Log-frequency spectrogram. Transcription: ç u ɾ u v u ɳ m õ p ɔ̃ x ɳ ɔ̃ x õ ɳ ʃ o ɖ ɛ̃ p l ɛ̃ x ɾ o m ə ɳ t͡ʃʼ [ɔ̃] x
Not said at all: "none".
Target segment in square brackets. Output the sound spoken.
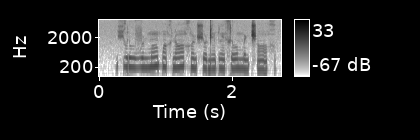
ɔ̃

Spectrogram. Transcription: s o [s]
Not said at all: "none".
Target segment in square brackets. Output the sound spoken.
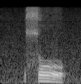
none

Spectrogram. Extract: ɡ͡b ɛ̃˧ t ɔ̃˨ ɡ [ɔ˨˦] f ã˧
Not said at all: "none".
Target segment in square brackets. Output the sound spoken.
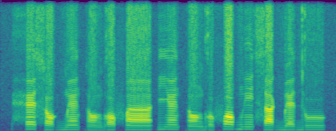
ɔ˨˦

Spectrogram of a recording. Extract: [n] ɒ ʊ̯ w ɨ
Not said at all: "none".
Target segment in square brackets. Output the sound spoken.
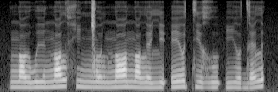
n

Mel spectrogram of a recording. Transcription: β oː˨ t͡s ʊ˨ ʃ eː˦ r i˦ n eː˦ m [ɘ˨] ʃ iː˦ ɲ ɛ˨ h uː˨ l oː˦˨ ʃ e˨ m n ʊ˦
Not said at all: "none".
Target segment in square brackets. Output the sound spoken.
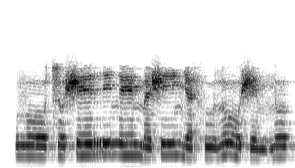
ɛ˨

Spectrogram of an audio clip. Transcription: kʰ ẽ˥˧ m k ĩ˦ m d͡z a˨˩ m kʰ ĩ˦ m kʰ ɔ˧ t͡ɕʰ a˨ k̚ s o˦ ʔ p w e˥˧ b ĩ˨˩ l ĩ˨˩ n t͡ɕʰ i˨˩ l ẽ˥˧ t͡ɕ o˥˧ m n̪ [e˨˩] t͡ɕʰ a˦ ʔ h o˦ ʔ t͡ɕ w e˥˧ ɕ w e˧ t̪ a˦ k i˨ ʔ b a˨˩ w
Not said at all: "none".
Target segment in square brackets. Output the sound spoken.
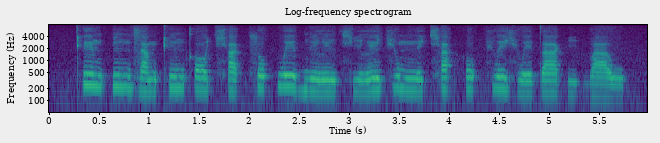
e˧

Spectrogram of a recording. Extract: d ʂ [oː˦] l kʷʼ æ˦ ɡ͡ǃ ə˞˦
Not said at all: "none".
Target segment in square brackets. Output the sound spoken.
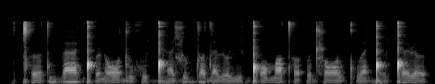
ɔː˦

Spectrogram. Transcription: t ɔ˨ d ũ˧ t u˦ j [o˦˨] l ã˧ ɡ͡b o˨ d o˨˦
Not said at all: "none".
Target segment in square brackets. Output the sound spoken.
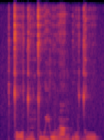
o˦˨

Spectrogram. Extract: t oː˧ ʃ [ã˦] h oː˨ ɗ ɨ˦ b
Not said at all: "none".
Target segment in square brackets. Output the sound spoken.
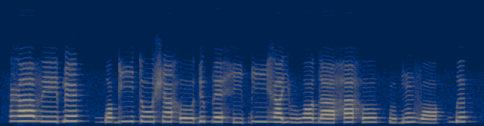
ã˦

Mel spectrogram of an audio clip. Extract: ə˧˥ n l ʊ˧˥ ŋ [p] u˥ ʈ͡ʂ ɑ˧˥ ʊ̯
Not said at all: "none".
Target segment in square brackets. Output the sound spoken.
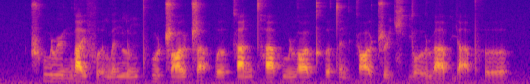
pʰ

